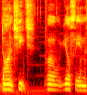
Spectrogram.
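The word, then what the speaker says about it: Dončić: uh doncic uh yeah y'all hear how I'm saying donches right I I might have a cool little segment on the pronunciation of Don Cheech well you'll see in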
